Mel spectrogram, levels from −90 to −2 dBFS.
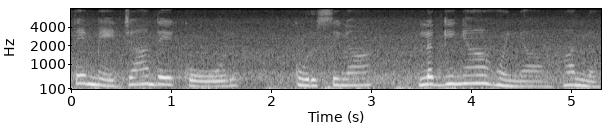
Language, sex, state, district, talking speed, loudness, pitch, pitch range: Punjabi, female, Punjab, Kapurthala, 90 wpm, -18 LUFS, 230 Hz, 200-265 Hz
